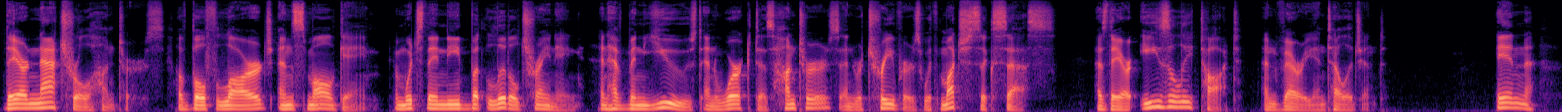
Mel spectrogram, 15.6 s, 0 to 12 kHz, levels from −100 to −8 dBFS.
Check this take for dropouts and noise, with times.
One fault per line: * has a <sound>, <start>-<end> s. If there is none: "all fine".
* has a dropout, 12.0-12.0 s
